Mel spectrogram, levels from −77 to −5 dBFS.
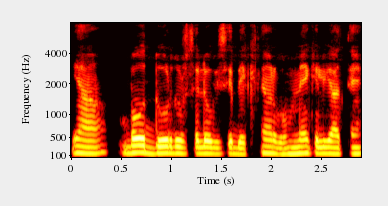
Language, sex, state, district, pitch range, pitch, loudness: Hindi, male, Bihar, Supaul, 135-145 Hz, 140 Hz, -19 LUFS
